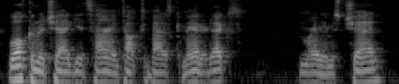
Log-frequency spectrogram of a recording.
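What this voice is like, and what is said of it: Sick, congested-sounding voice. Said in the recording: “I also have a cold, you can probably tell by my voice”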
